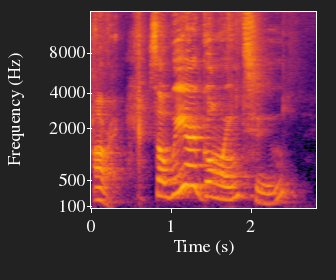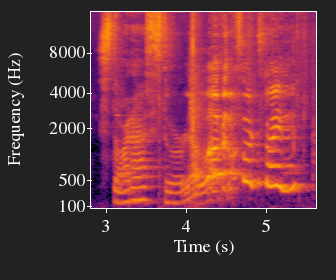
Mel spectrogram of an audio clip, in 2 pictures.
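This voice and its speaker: With a fairly high voice and very animated intonation, a woman guides kids through a storytime that doubles as a vocabulary lesson. She takes it slow, stresses words, repeats things and asks questions. The indoor room echoes clearly, and there's a faint hiss or hum.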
